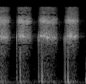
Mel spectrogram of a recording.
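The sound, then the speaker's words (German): A voice imitates a cicada's chirping with four quick, hissing, buzzy pulses in a steady rhythm, fairly loud, with no other sounds around it. “Das ist eine Zikade. Ich bin einer der besten Zikaden.”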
